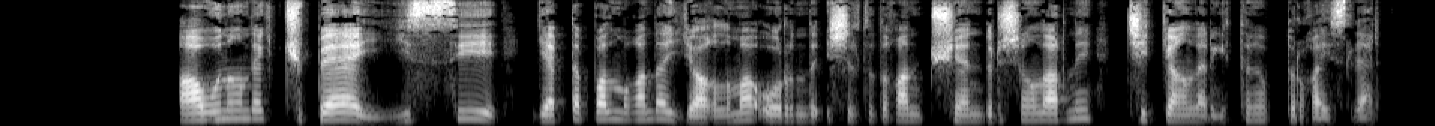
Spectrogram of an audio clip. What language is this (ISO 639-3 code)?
uig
